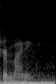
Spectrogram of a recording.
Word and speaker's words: Hermione: They meet this annoying girl named I can't really pronounce her Hermione. because it's weird. Yeah, it's Hermione.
